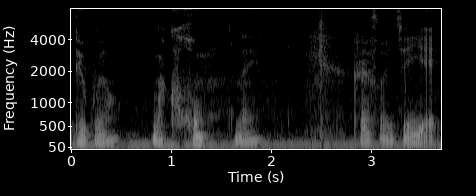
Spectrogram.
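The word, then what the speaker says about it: Macron: 약간 로댕과 로댕과 호당의원 경우는 많습니다이 이제 에알 발음 때문에 그렇죠 우리가 이제 프랑스 대통령인 마크롱 이제 한국 언론이나 뭐 한국에서 마크롱 마크롱 이렇게 이야기를 하지만 사실은 이제 마으로 발음이 되고요 마홍네 그래서 이제이 알 때문에 발생하게 되는 뭔가 그런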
